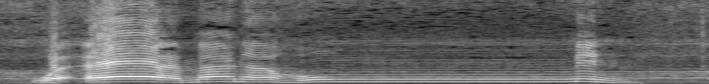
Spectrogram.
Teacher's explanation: So if the first Mim is non-vowel or Sakina, followed by a voweled Mim. So I will merge the first in the letter and I will pronounce them as one. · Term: Al-Mim As-Sakina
